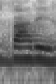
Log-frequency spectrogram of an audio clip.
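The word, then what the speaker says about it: Mhairi: So my name is Vary. Vary is spelt m h a i r i.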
